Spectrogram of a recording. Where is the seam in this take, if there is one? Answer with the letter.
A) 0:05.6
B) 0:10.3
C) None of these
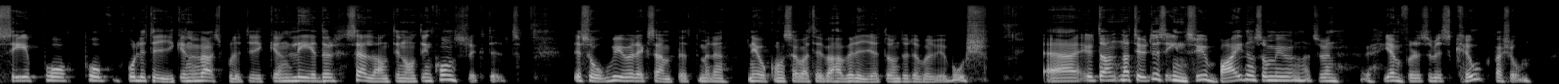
C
